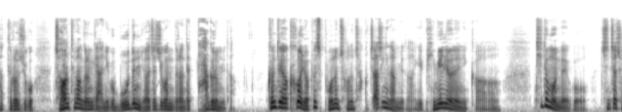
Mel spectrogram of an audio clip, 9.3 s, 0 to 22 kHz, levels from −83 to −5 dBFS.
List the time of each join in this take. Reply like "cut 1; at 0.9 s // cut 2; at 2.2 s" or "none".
cut 1; at 3.8 s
